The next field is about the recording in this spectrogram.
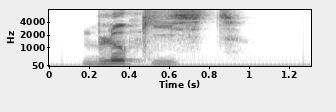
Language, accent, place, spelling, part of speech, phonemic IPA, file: French, France, Lyon, bloquiste, noun / adjective, /blɔ.kist/, LL-Q150 (fra)-bloquiste.wav
- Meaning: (noun) a member of the Bloc Québécois, a Bloquiste; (adjective) of the Bloc Québécois, Bloquiste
